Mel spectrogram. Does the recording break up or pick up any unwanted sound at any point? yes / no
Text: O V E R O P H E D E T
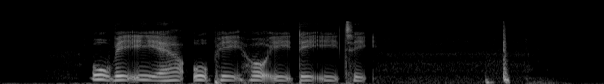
yes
